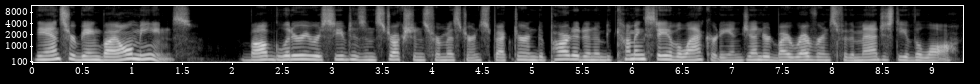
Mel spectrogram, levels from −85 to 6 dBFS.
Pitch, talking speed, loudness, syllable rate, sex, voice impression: 200 Hz, 200 wpm, -18 LUFS, 6.4 syllables/s, female, feminine, adult-like, slightly powerful, slightly muffled, slightly unique, slightly sharp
